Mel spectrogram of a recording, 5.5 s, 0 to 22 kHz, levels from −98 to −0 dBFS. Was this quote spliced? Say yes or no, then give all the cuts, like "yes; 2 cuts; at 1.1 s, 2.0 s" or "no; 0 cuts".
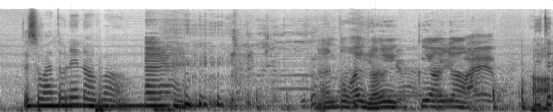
yes; 1 cut; at 1.5 s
